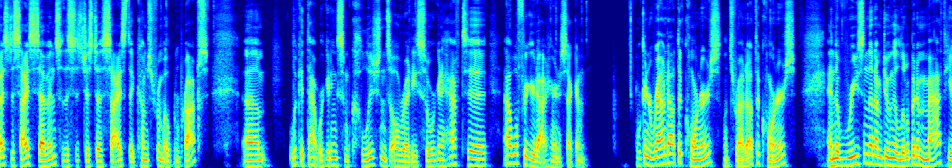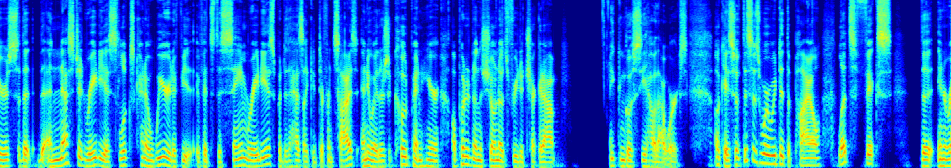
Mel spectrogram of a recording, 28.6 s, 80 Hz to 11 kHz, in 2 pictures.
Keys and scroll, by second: 0.3 super+s, 11.4 super+/, 11.8 super+s.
